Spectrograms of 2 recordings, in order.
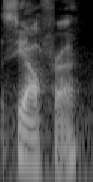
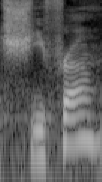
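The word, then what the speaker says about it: Siofra: uh uh uh cafra which is not how you pronounce that but I forgot what I forgot how people pronounce it like shifra I think I don't know I don't get Welsh also chat want to hear something funny it's not SE offr it's like like shifra um did you know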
